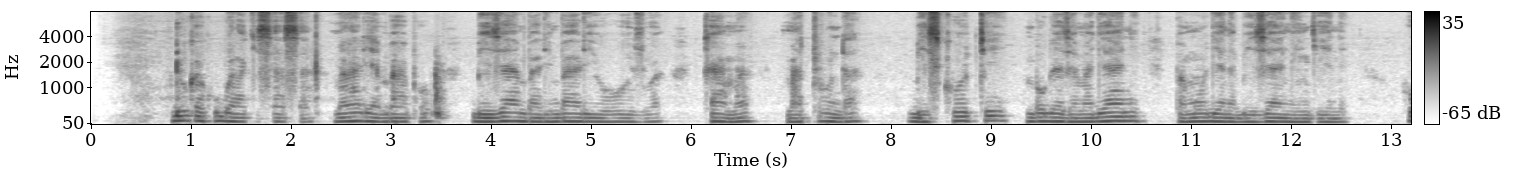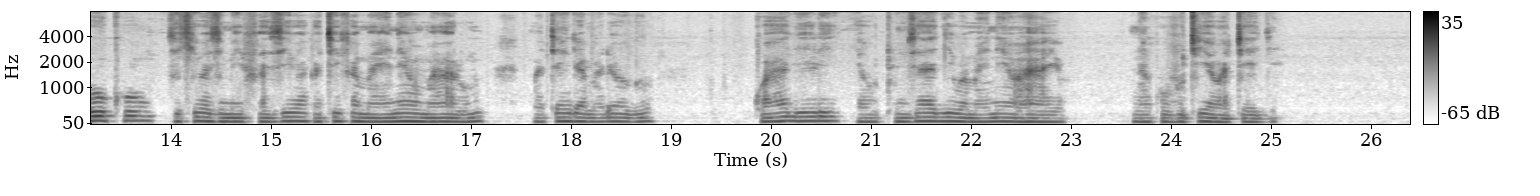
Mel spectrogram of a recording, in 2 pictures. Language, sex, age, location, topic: Swahili, male, 25-35, Dar es Salaam, finance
